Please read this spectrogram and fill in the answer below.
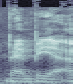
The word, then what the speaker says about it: Brambilla: Then they ended up getting this director, Marco Brambilla. I mean, am I saying that right? – Brambilla.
